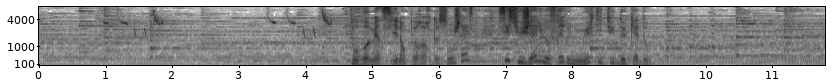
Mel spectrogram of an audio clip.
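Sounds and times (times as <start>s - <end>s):
nightingale singing: 0.9s - 2.5s, 3.2s - 9.0s
speech: 4.7s - 9.3s.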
